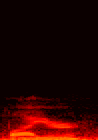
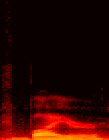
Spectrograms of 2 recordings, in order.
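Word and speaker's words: Bayer: Chesley Minnie Chesley Wilhelmina buyer chess uh buyer Chesley gensel say it again Wilhelmina buyer was her maiden name uh Chesley gensel Chesley b-a-y-e-r like bear she's fine she spilled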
